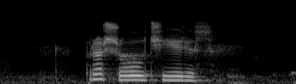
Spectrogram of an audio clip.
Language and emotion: Russian, neutral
